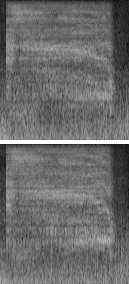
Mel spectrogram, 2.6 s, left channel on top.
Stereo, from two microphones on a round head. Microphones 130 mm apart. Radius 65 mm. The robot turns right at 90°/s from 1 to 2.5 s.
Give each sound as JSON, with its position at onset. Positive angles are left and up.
{"t": 0.1, "sound": "a scream", "azimuth_deg": -130, "distance_m": 5.5}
